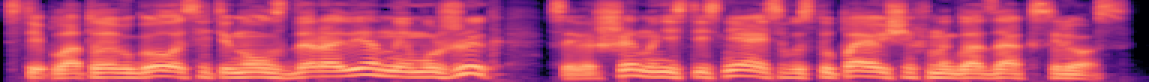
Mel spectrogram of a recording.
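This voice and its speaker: A man narrating an audiobook in an even storytelling manner. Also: mid-range voice, brisk, dry recording, clean studio sound. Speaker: audiobook reader.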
